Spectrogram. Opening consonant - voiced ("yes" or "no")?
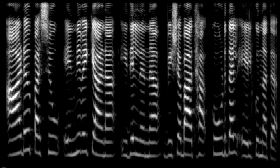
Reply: yes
